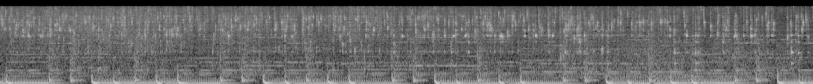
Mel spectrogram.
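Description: Bell pepper pieces deep-frying in hot oil in a wok, a dense steady crackling sizzle, as they are turned with chopsticks.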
